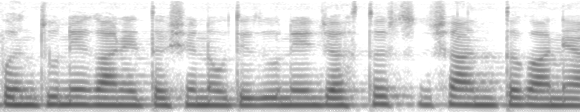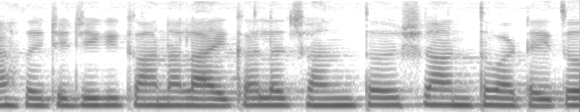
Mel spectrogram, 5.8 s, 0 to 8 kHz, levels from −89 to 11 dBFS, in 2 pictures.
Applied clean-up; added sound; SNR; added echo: none; none; none; none.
